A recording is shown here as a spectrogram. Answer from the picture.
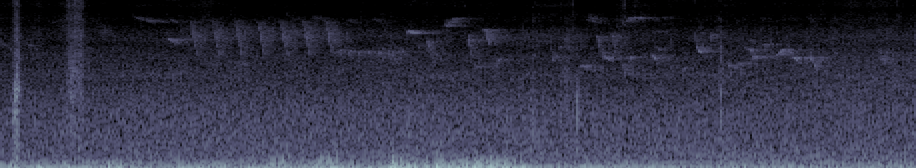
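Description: A small songbird singing in woodland: a quick run of repeated high notes, then a phrase of varied notes. Underneath are a low rumble, heaviest around the middle, and a few footstep-like clicks near the start.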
